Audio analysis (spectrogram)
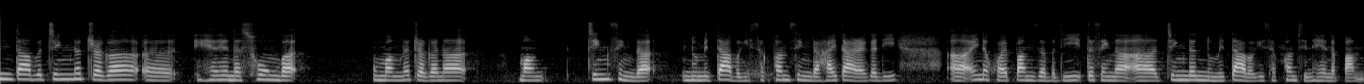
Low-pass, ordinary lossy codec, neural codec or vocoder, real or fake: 7.2 kHz; none; none; real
